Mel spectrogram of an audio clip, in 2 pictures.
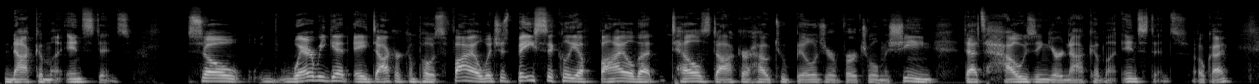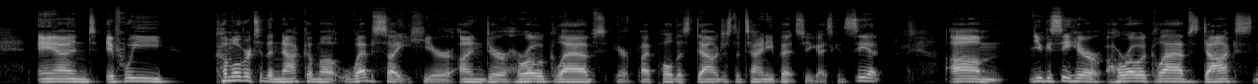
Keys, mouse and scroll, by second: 14.9 click, 15.7-16.2 scroll down 8, 16.2 scroll up 12, 16.4 scroll down 4, 16.6 scroll up 5, 17.9-18.6 scroll down 10, 18.9 scroll, 21.1-21.6 shift+scroll.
